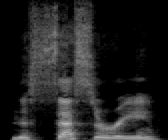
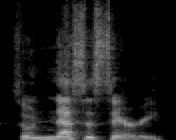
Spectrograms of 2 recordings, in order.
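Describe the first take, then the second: First: The stress is on the second syllable. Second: The stress is on the first syllable. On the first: The speaker calls it wrong. "where it's second syllable stress" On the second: The speaker calls it right. "necessary is going to be first syllable stress"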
